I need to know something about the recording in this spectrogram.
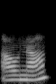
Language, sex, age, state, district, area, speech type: Telugu, female, 18-30, Andhra Pradesh, Krishna, urban, conversation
